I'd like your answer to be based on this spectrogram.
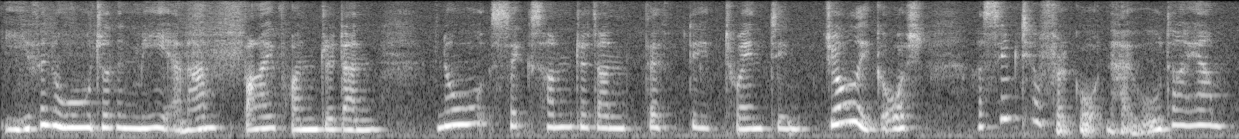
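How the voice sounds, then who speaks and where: A woman voicing a huge, jolly, bumbling old Santa who talks in excitable old-fashioned exclamations, for a children's storybook. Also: high-pitched, unhurried, voice pushed up. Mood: flustered.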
